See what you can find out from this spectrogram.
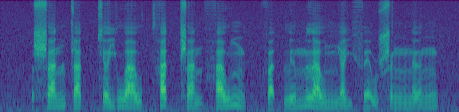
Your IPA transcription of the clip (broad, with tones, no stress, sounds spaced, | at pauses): ʂ a˧˥ n ʈ a˨˩ t̚ c ə˧˥ j w a˧˥ w t̪ʰ a˦˥ t̚ ʂ a˨˩ n h a˧˥ w ŋ ə˨˩ k̚ f a˨˩ t̚ l ɨ˧˥ m l a˧ w ɲ a˨˩˨ j f ɛ˨˩˨ w ʂ ə˧ ŋ n ə˧˥ ŋ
